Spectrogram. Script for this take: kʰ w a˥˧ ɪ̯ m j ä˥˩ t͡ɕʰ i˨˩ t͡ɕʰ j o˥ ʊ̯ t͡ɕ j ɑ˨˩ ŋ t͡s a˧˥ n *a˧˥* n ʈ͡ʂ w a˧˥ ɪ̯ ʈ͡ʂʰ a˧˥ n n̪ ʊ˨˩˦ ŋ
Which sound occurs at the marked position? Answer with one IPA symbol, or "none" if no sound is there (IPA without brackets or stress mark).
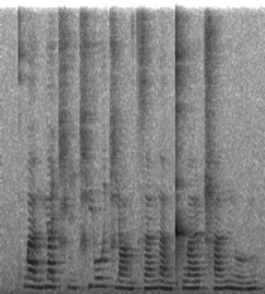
a˨˩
